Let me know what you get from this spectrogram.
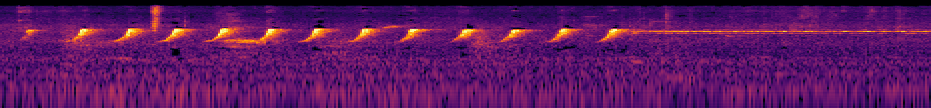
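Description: A bird calling: a run of about a dozen quick descending notes, roughly three a second, followed by a steady high tone held for about two seconds.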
